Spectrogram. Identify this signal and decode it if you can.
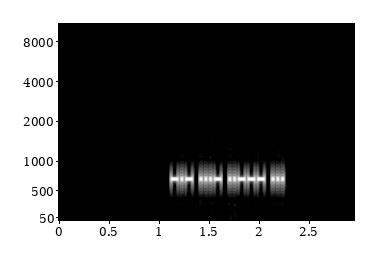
Morse code, heard as a keyed tone, about 53 wpm, 700 Hz. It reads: KV2S
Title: USA Call Signs - 4x Character Spacing - 50wpm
